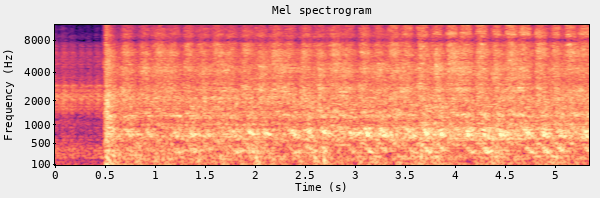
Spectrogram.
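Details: 1980 MGB after clutch release repair: starter churns the engine slowly and steadily for several seconds without it catching; hard start.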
